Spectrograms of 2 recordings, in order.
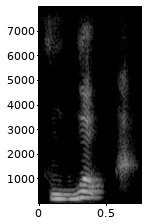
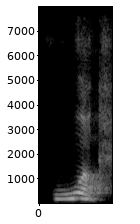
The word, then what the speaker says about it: walk: El verbo caminar es walk. Walk. Quitamos la a, ponemos una o y quitamos la l.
